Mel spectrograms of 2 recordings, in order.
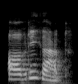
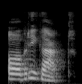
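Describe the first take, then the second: First: The first vowel is pronounced clearly. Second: The same.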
